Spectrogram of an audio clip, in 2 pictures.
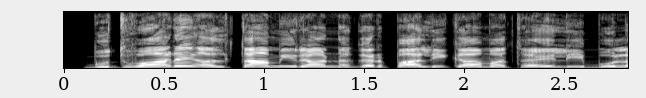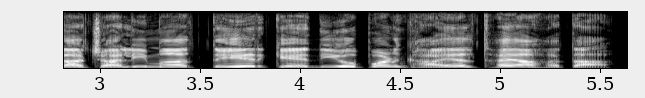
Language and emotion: Gujarati, neutral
